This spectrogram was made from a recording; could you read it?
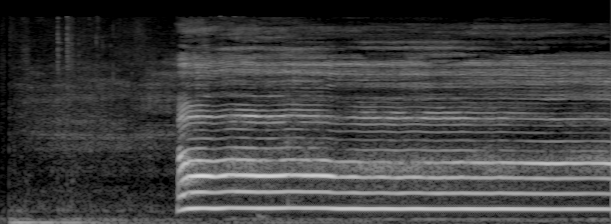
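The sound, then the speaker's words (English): The old ad break chime: after a second of low rumble, a loud, rich tone starts abruptly and holds at one steady mid pitch, sustained without fading through the end, with no talking. “I didn't know we were going back to the old chime.”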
